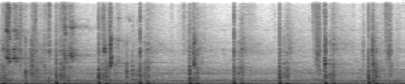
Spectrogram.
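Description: A basketball being dribbled hard on an outdoor concrete court: a quick, uneven run of bounces, a few each second, as the ball handler works against a defender.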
